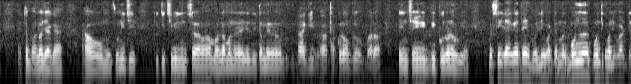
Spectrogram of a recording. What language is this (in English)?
Odia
